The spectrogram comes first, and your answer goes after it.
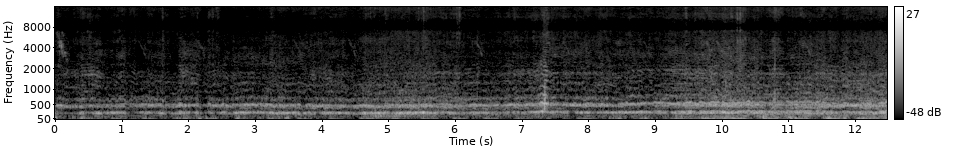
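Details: A feral honey bee colony with constant worker traffic gives a thick, even buzzing drone that grows slightly louder toward the end, the whirring of many wings overlapping.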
